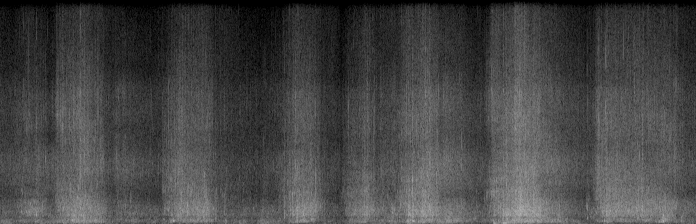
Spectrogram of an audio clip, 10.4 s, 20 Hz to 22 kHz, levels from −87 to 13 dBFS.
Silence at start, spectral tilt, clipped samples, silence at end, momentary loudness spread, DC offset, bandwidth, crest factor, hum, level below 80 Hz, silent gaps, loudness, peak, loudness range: 0 s; -1.5 dB/octave; under 0.1%; 0 s; 17 LU; under 0.1%; over 20 kHz; 26 dB; none; -66 dBFS; none; -24 LUFS; 0 dBFS; 7 LU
